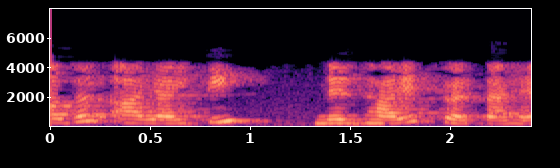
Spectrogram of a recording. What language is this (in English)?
Hindi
